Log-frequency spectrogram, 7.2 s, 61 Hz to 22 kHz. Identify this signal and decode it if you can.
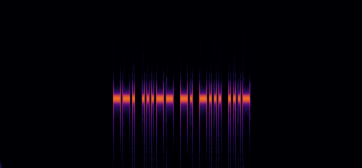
Morse code, heard as a keyed tone, about 25 wpm, 700 Hz. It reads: G3NBV
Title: DXCC-100 Call Signs - 5 Characters - 25wpm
